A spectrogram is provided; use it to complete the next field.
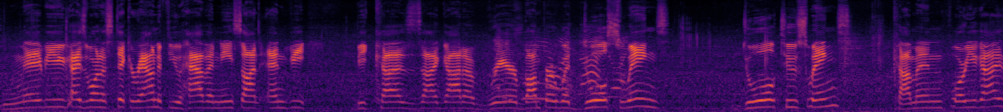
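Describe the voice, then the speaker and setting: A man puts on a robotic character voice with a high pitch. He speaks at a fairly slow pace over clear background noise. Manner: robotic monotone.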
